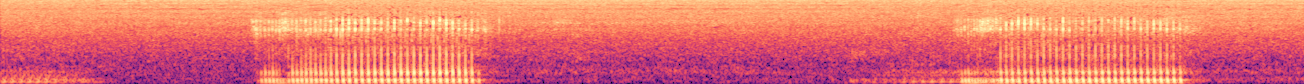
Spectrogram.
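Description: Dog snoring while asleep on its back: two loud, rasping snores about a second long, roughly three and a half seconds apart, with a softer breath leading into the second.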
